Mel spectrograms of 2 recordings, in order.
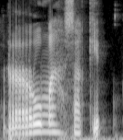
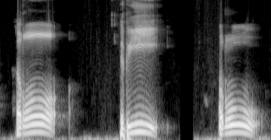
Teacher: Huruf ro itu justru nggak boleh getarannya kayak huruf R. Getarannya banyak gitu ya. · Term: takrir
